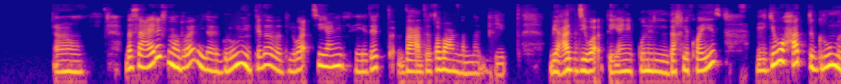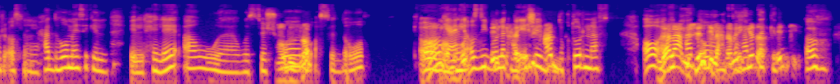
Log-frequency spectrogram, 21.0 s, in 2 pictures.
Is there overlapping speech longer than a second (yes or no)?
yes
